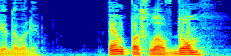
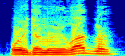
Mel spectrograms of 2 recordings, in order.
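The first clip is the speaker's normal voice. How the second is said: loud, higher sulky pout; 5 semitones higher, 7 dB louder than usual. A narrator's reading. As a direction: huff it out like a pout. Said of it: "надулась Энн".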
